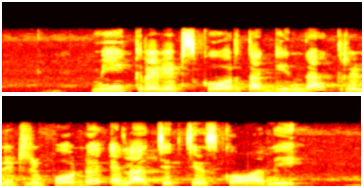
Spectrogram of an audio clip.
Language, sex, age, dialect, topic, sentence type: Telugu, female, 36-40, Telangana, banking, question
